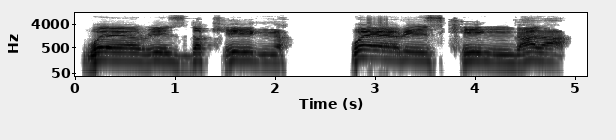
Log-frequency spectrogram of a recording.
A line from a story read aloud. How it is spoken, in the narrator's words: roared the giant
